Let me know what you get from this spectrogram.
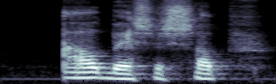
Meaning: superseded spelling of aalbessensap
- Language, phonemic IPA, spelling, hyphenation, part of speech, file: Dutch, /ˈaːl.bɛ.səˌsɑp/, aalbessesap, aal‧bes‧se‧sap, noun, Nl-aalbessesap.ogg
